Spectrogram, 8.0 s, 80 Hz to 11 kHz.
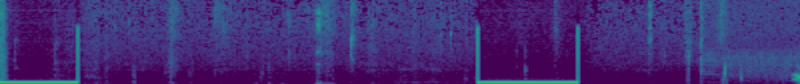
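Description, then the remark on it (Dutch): Two long steady telephone ringback tones, each about a second, separated by a few seconds of near silence with faint clicks and rustles, as an outgoing call to an 06 mobile number rings. “Ik zou wel een 06 bellen. Ja, dat doe ik. Komt hij aan.”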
